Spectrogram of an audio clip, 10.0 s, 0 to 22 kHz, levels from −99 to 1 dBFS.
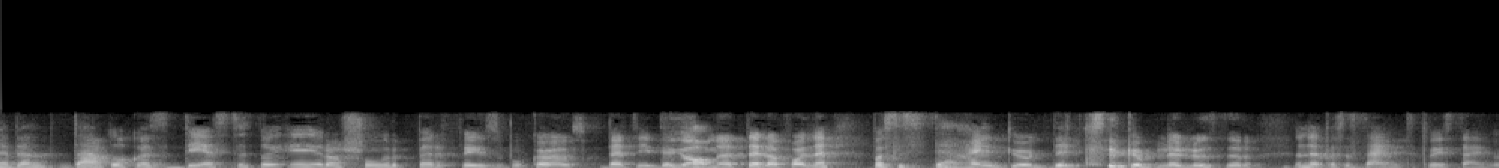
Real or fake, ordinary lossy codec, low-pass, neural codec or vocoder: fake; MP3, 64 kbps; 7.2 kHz; codec, 16 kHz, 0.8 kbps, ZipCodec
